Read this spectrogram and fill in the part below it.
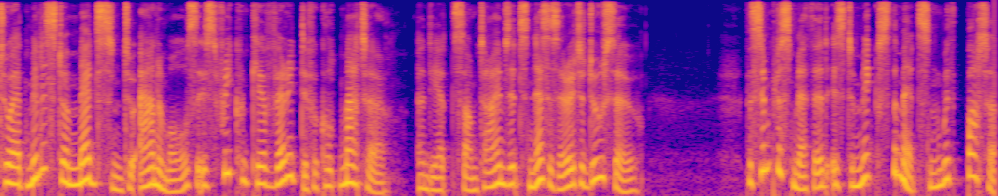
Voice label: Female speech English Mono output noised; 3bit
